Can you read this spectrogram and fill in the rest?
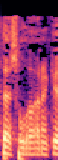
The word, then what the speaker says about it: Thessalonica: It's kind of like kilometer, which is should be kilometer, but let me assure you that Thessalonica is correct. I think the emphasis is not on the I syllable.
